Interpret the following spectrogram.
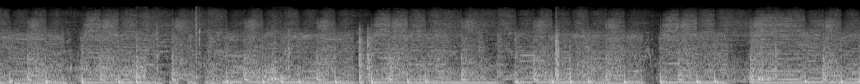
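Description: Skateboard rolling over rough pavement, with sharp knocks from the board popping and hitting at intervals, under loud rock music.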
